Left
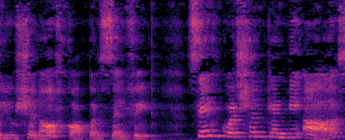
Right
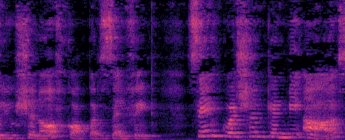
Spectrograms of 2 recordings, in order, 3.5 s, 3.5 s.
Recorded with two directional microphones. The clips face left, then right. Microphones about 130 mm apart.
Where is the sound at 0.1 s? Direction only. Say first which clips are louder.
Left 4 dB; 30° left (ahead or behind).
